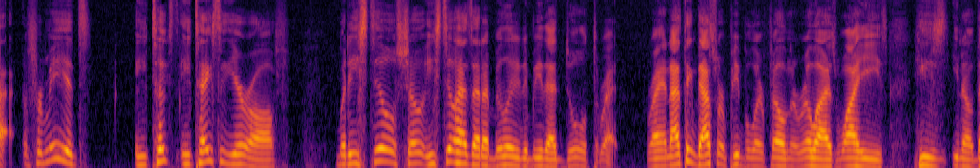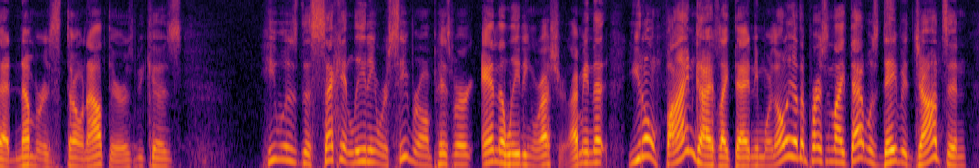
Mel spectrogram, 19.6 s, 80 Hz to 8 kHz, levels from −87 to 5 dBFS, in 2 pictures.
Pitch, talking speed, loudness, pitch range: 160 Hz, 240 wpm, -19 LUFS, 135-190 Hz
